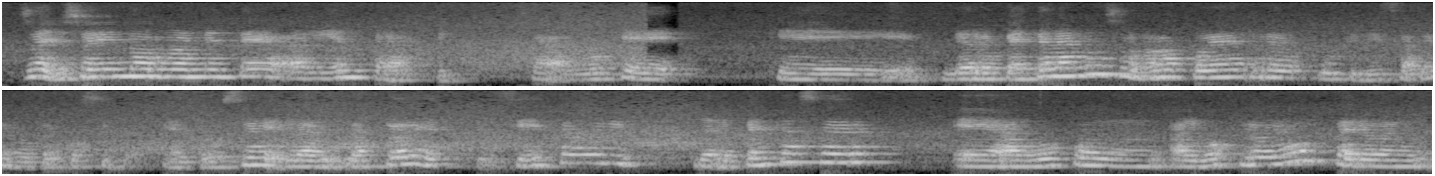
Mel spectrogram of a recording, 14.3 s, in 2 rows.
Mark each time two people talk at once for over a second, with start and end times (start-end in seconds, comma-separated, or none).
none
